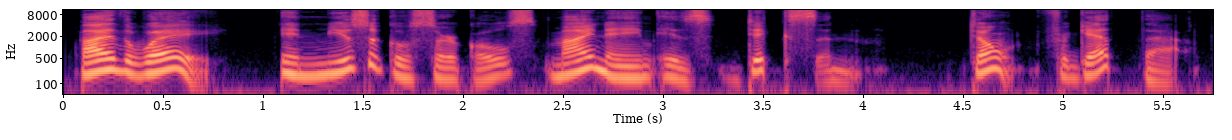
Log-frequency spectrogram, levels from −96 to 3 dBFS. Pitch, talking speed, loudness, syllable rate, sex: 180 Hz, 135 wpm, -21 LUFS, 3.8 syllables/s, female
